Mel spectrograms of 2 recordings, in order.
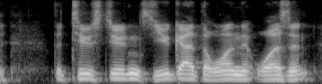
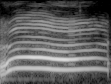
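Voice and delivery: very high, loud wail; imitated panic cry; 5 dB louder than usual. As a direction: mimic a terrified skydiver's long, high "aah". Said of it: "you know, that sound".

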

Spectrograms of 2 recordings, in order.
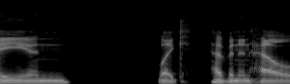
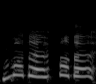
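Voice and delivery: put-on high childish British girl calling mother; squeaky little girl calling for mom; 6 dB quieter than usual. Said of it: "She has a little British accent".

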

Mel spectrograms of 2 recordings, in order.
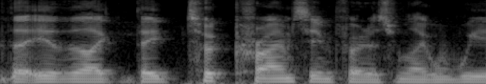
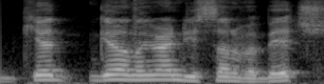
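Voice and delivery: loud, raised order; mock police command; 6 semitones higher, 5 dB louder than usual. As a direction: order him down like a raiding agent. Acting out agents storming in.

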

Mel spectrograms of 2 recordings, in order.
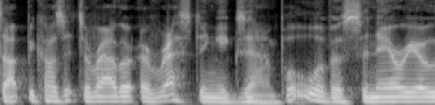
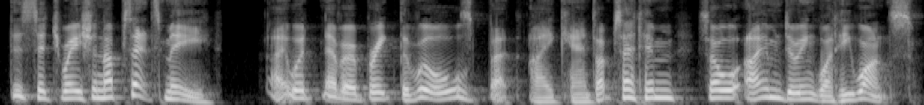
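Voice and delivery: high squeaky chipmunk robot; 8 semitones higher than usual. Retold or imitated. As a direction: pitch it way up like a chipmunk. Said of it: "[name]'s voice is like Alvin and the Chipmunks".

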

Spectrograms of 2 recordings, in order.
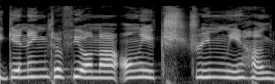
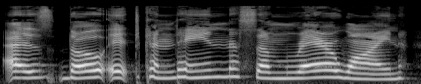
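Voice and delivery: plain reading voice

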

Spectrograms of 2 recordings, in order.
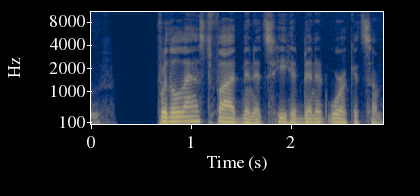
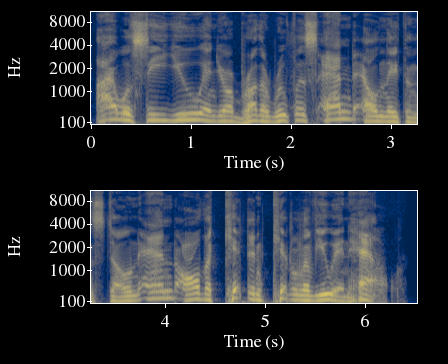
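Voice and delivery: much higher and louder curse; raging cry; 8 semitones higher, 6 dB louder than usual. Acted. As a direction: scream damnation at them all. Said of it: "cried the hunchback".

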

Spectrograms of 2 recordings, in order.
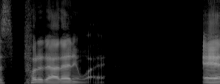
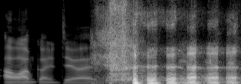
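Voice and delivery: slow, loud, laughing threat; relishing, laughing promise; laughing glee; 6 semitones lower, 19 dB louder, much slower than usual. Real, not acted. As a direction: savour the rant with a laugh. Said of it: "something to rant about".

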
